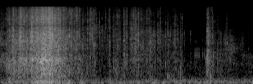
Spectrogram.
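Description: Plastic packaging bag around motocross goggles crinkles and rustles close up, loudest at first, then softer handling with a sharp crackle near the end.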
